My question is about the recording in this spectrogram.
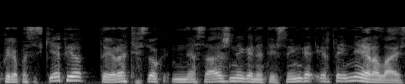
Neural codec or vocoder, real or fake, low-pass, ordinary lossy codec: none; real; 7.2 kHz; MP3, 24 kbps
